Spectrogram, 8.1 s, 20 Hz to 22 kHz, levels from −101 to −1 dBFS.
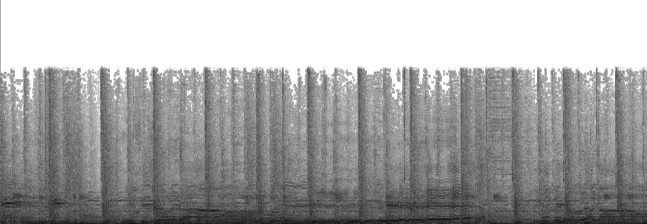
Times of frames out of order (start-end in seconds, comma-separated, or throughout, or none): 0.89-0.99, 4.98-5.13, 7.30-7.50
